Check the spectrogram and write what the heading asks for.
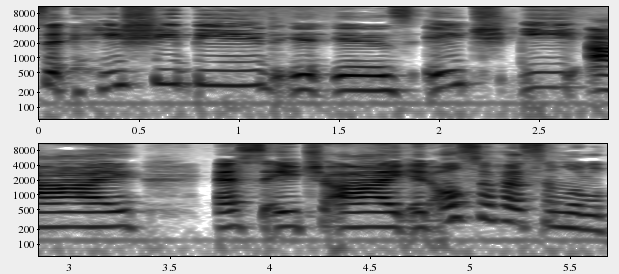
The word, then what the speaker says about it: Heishi: So anyways, this item is a vintage, I'm not sure how you pronounce it, Heishi bead. It is Heishi.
